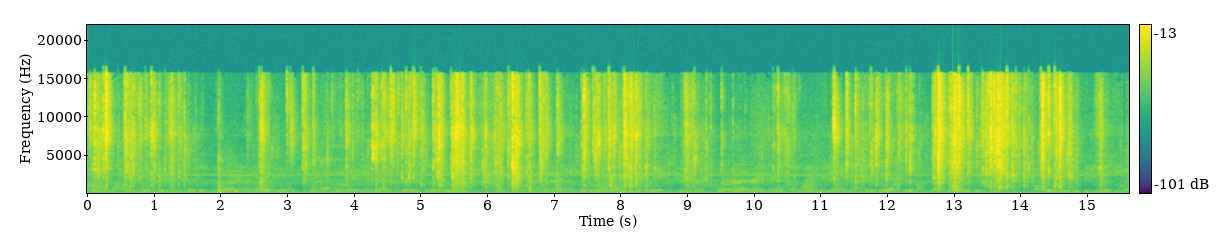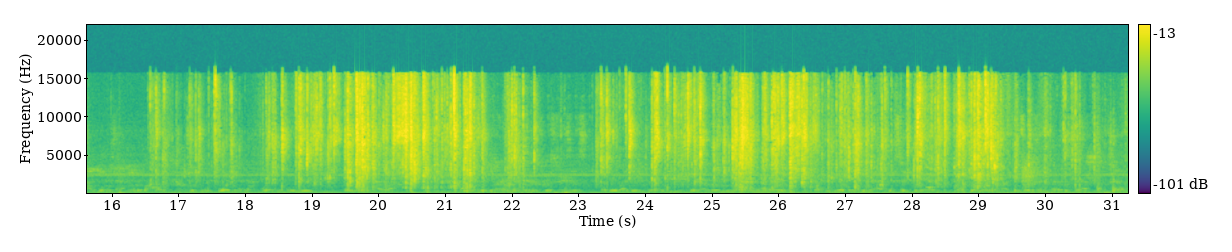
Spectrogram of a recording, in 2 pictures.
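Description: Foil trading-card pack wrappers crinkling and tearing as they are opened and handled, in repeated short crackles, over a steady low hum.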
